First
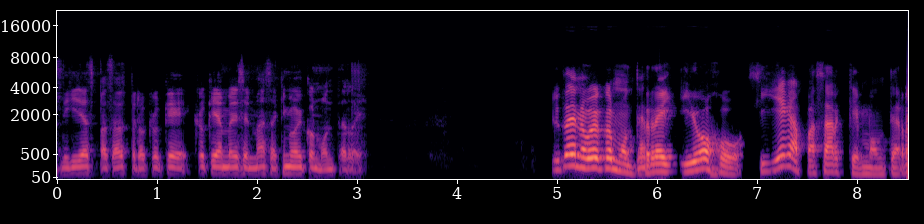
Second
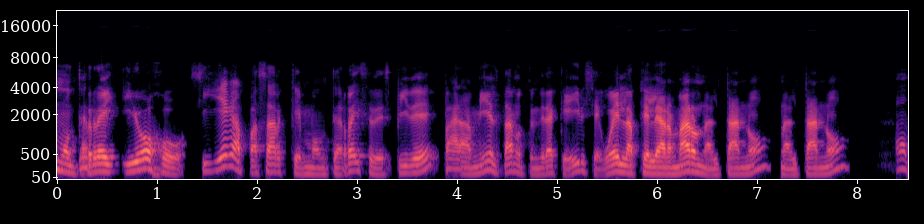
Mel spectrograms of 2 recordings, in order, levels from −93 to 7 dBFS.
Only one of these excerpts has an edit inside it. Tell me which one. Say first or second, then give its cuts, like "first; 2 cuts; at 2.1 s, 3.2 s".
second; 2 cuts; at 5.8 s, 7.3 s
